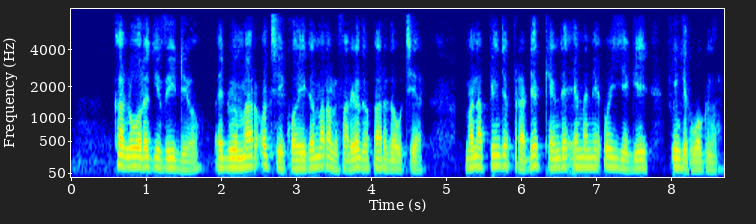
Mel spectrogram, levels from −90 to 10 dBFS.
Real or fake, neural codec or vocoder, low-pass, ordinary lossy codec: fake; codec, 16 kHz, 1.1 kbps, Voila-Tokenizer; none; none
